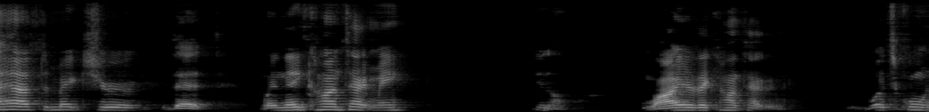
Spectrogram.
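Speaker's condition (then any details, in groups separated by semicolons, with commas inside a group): Cerebral palsy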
